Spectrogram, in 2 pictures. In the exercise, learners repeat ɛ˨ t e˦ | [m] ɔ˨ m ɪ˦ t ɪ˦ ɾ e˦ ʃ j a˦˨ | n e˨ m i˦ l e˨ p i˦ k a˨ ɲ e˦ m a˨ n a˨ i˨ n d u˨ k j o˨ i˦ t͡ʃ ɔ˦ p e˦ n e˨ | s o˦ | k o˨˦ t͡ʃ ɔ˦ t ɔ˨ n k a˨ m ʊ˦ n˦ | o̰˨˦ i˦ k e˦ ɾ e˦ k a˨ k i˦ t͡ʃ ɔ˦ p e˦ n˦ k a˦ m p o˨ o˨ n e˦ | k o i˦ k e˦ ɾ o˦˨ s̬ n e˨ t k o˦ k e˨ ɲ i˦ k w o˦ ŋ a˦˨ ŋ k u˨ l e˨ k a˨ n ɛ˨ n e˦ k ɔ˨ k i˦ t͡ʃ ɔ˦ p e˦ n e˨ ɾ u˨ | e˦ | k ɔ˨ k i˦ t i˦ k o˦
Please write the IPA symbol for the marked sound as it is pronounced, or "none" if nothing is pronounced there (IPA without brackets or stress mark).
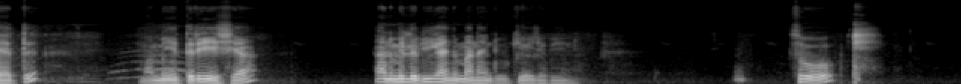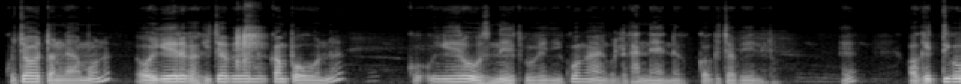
m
